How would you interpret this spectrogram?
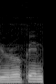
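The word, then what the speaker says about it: European: ए यूरोपियन आएगा क्योंकि यूरोपियन की जो प्रोनाउंसिएशन है वो आपका व्यंजन कॉन्सोनेंट साउंड से शुरू हो रहा है, इसलिए यहाँ पे जो है वो आपका ए राइट आंसर होगा।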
